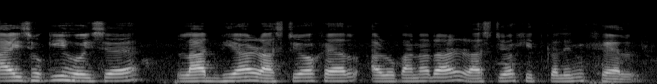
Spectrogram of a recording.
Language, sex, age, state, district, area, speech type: Assamese, male, 18-30, Assam, Morigaon, rural, read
